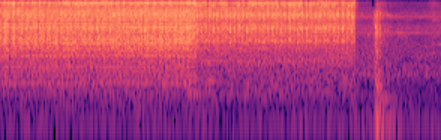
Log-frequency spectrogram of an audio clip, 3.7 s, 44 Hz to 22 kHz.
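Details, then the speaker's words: 2004-08 Acura TSX at idle, wheel turned to full left and right lock: hissy power steering pump whine over idle that fades at straight-ahead, suggesting air leaking in somewhere; high and low pressure line rings to be checked. "so just by mere knowledge if it doesn't do what that idle or the straightforward position it suggests air leaking somewhere"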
